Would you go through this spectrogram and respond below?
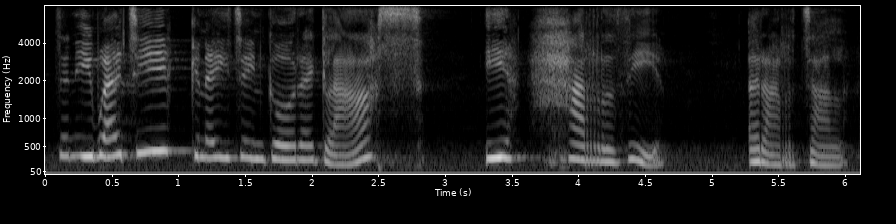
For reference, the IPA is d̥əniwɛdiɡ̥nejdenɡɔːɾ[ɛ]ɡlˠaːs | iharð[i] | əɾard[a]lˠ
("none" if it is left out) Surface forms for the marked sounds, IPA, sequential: ɛ, i, a

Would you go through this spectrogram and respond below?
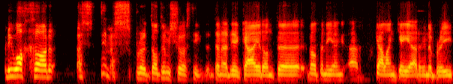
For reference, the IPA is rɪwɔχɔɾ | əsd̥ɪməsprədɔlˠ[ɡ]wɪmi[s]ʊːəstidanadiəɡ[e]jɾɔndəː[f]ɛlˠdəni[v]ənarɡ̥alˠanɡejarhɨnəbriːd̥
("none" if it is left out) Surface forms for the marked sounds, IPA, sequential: d, ʃ, a, v, none

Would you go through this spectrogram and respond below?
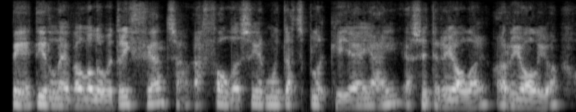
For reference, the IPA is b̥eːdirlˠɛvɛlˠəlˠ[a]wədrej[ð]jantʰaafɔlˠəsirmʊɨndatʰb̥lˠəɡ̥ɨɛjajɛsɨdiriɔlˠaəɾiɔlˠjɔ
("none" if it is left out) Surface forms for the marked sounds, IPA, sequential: ə, θ

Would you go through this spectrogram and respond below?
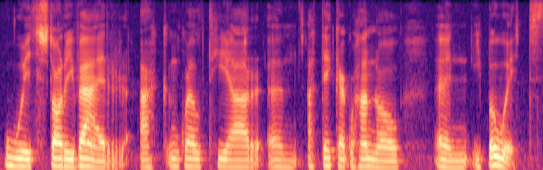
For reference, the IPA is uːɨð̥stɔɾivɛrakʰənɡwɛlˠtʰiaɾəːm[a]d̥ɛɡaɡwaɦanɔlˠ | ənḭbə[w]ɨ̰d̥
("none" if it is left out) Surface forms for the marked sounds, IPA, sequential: a, w

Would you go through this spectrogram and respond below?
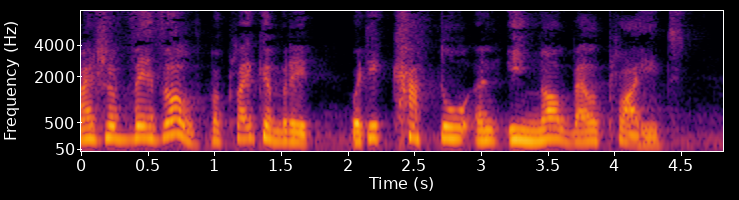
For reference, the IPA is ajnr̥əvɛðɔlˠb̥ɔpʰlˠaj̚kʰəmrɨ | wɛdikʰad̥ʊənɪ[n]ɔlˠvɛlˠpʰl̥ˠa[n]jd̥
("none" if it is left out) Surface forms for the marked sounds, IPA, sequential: n, none

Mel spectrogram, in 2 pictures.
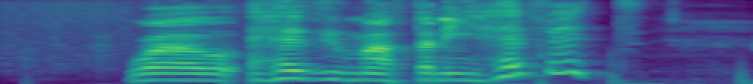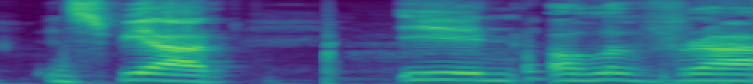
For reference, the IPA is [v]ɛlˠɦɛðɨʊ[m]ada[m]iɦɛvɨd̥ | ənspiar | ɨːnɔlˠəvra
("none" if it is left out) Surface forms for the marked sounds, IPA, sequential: w, m, n

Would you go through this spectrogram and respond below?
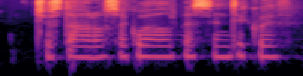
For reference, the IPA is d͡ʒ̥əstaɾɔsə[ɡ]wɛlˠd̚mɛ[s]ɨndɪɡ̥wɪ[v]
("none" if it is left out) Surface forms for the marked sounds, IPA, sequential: ɡ, s, ð

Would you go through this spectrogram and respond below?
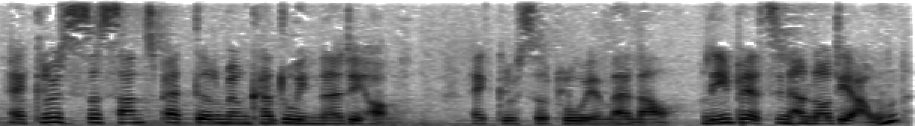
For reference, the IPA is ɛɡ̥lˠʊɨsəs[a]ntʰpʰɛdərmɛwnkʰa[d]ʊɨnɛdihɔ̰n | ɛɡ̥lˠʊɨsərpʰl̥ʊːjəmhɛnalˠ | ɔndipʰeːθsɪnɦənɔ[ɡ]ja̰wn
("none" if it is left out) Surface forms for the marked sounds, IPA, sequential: a, d, d

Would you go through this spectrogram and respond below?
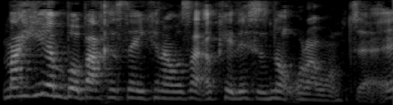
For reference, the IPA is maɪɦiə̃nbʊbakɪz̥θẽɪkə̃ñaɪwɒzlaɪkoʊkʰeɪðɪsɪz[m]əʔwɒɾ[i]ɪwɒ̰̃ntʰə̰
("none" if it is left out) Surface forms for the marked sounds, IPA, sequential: n, a

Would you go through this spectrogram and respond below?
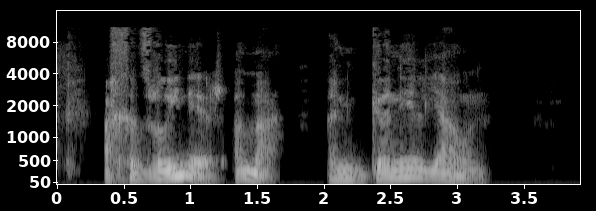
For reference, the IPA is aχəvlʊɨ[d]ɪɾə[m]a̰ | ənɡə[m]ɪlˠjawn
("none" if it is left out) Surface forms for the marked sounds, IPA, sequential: n, m, n

